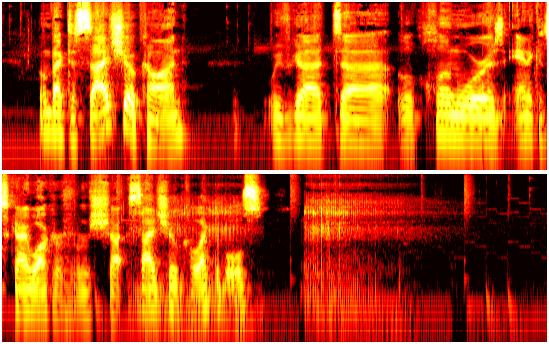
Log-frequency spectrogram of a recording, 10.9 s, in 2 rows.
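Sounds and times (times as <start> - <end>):
speech: 0.4 - 1.9, 2.6 - 9.1
snoring snort from sleep apnea: 6.6 - 10.2
throaty catches: 6.6 - 10.2.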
